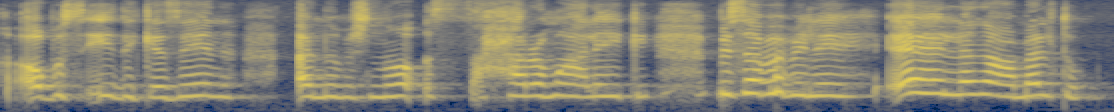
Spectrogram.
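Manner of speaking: pleading, crushed protest; tearful anguish. Acted. Husband begging wife not to blame him, tearful anguish. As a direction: beg her as if near tears. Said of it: "سيف بدموع وقهرة".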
